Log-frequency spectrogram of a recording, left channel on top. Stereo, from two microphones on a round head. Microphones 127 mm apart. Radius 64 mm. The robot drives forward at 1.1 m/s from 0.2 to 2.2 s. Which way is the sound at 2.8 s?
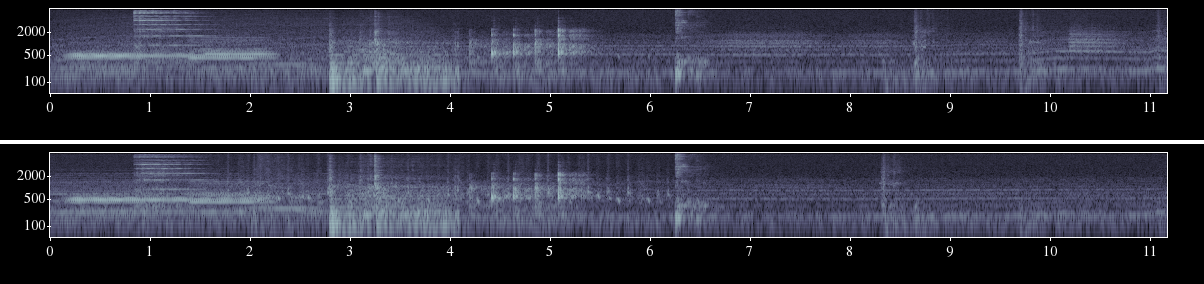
65° right (ahead or behind).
